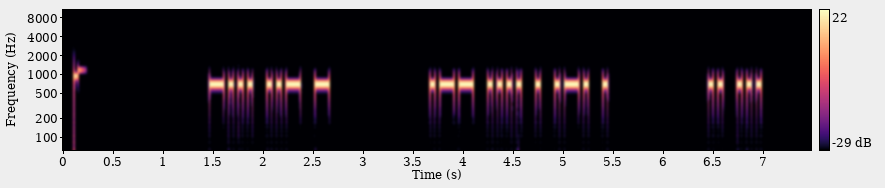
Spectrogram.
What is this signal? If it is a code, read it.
Morse code, heard as a keyed tone, about 25 wpm, 700 Hz. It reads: BUT WHERE IS
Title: 3x Word-Spacing - Sentences from Top 200 Words - 25wpm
